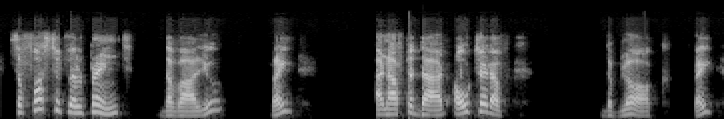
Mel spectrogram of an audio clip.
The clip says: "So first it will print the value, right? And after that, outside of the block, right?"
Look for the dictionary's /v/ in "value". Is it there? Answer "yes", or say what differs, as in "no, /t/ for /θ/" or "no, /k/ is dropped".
yes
